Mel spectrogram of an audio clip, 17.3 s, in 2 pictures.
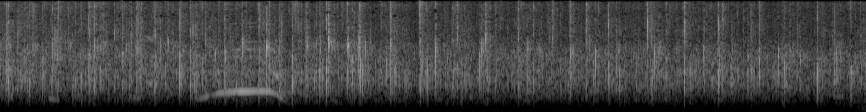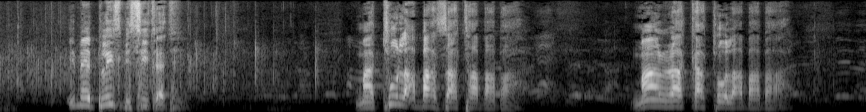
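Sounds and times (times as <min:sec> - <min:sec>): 
audience applause: 0:00.0 - 0:12.0
speech: 0:09.4 - 0:10.6, 0:12.2 - 0:14.0, 0:15.0 - 0:16.6.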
